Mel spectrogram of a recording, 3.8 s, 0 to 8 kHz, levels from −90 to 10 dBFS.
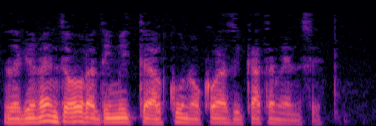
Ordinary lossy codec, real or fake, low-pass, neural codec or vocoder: MP3, 24 kbps; real; 7.2 kHz; none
